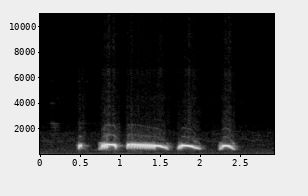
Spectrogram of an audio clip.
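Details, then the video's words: Spotted dove kept as a decoy bird, cooing in the 'giọng thổ' style: a short lead-in note, then an arched coo, a long quavering coo, and two downward-curving coos, all low and mellow. "tiếng cu gáy - Chim Cu Mồi Giọng Thổ Gáy Hay Nghe Rất Phê"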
